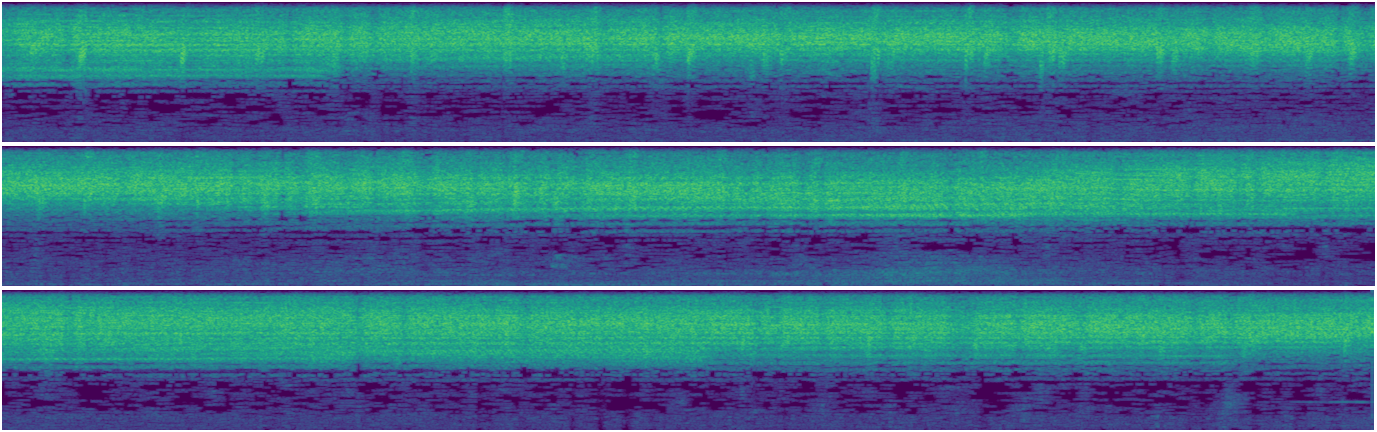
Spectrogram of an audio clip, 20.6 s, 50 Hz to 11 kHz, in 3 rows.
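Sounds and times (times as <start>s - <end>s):
Kaempfer cicada giving constant intense high whine: 0.0s - 20.5s.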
